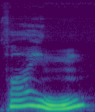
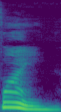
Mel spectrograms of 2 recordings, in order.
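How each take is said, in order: First: It sounds doubtful and hesitant. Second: It sounds angry and sarcastic. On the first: It shows hesitation. "Intonation doubt और hesitation को represent करता है।" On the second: It shows strong anger. "ये strong anger और sarcasm को represent करता है।"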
